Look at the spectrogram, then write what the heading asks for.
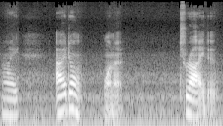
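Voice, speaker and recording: A woman's voice: lowish voice, lively intonation, takes it slowly, creaky, a little mellow, slight background noise, exaggerated voice. A woman playing a guarded, awkward animatronic possessed by someone who died at seventeen, in a hesitant, rambling amateur monologue. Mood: reluctant, guarded. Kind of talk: amateur character voice acting, improvised monologue.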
